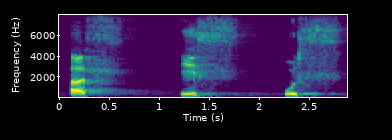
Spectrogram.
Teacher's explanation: আর একটা বিষয়, কারো কারো ক্ষেত্রে দেখা যায় সিনে যখন জজম হয় তখন আওয়াজটা ঠিক মতো চালু থাকে না। তো সিন তো রেখুয়ার হরফ, আওয়াজকে চালু রাখতে হবে।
